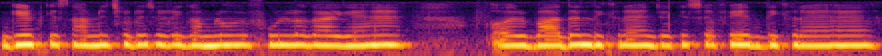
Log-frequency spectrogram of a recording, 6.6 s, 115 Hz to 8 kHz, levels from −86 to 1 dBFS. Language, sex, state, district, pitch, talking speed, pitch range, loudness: Hindi, female, Bihar, Kaimur, 270 Hz, 200 wpm, 265-275 Hz, -12 LUFS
